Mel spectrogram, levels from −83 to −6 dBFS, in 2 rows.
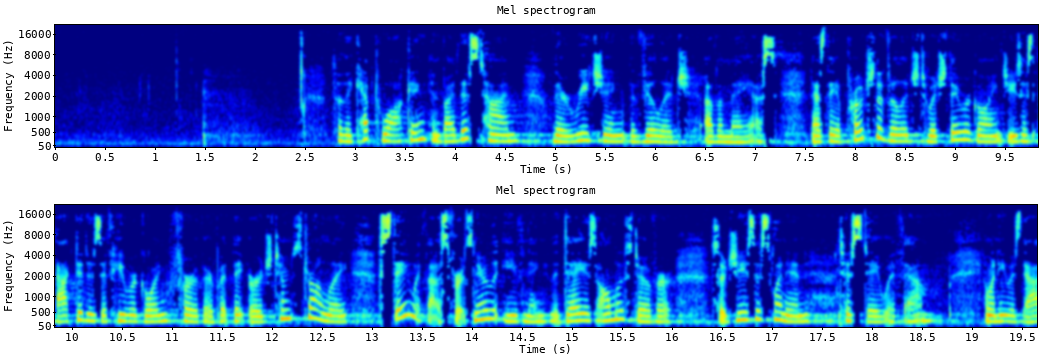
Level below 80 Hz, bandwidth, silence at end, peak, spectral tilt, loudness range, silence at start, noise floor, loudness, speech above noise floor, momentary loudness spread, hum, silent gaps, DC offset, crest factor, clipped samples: -76 dBFS; over 20 kHz; 0 s; -10 dBFS; -4 dB/octave; 3 LU; 1.5 s; -61 dBFS; -32 LUFS; 29 dB; 11 LU; none; none; under 0.1%; 24 dB; under 0.1%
